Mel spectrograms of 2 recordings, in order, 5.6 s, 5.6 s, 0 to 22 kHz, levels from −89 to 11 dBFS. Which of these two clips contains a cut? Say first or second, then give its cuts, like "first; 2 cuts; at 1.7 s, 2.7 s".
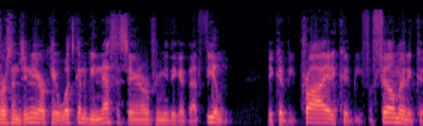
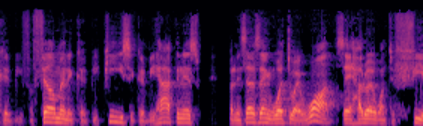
second; 1 cut; at 2.6 s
